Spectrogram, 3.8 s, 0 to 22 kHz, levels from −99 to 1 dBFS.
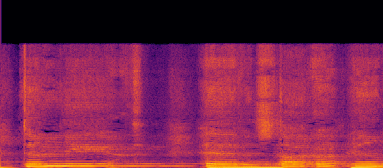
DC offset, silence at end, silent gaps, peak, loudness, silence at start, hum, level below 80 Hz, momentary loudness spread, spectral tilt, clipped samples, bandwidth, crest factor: under 0.1%; 0 s; none; -4 dBFS; -20 LUFS; 0 s; none; -22 dBFS; 12 LU; -5.5 dB/octave; under 0.1%; 16.5 kHz; 14 dB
